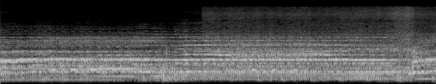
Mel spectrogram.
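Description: A choir singing long held notes in harmony, the chord shifting just under two seconds in.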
